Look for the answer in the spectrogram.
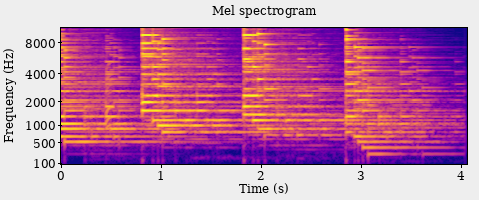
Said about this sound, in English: So maybe we can just play a chime and go straight into it.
